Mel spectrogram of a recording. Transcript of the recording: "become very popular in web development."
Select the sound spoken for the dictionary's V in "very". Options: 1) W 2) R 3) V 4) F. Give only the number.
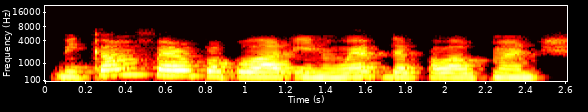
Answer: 4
